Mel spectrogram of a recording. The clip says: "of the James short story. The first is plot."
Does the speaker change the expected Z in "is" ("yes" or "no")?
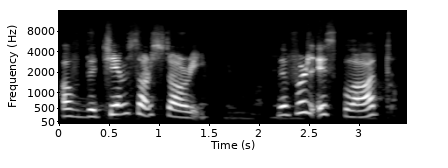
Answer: yes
